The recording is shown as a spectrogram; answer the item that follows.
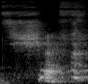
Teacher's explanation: this word is French and we actually don't pronounce it with a CH we pronounce it with a sh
